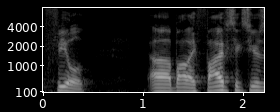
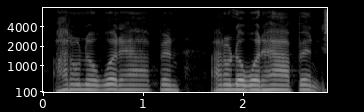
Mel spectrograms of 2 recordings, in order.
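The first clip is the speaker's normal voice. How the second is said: imitated shaken girl; 4 semitones higher than usual. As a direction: mimic someone dazed after a crash. Shaken girl's words after crash, retold.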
